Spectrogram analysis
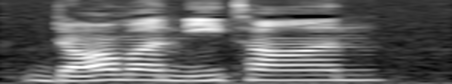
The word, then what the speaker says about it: Darmanitan: And it may be pronounced Darmanitan, as it's supposed to be based on a Dharma doll. But, you know, I'm personally going to keep pronouncing it Darmanitan for aforementioned reasons.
